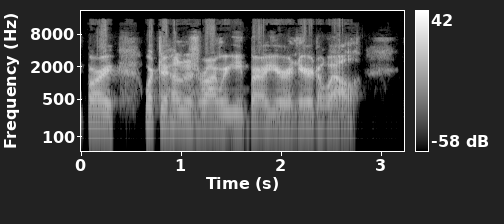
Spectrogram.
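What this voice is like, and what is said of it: Pirate-like drunken Irish sailor accent. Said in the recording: “sounded like a pirate, something between like a drunken Irish sailor and a pirate ... his accent ... impersonate him”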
